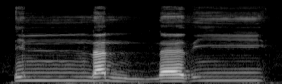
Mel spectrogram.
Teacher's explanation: یا مدہ ہے، ایک الف برابر کھینچیں گے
